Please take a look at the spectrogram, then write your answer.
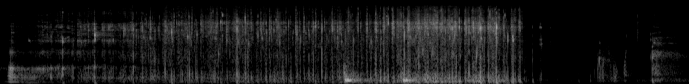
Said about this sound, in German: Ich nehme mal kurz einen Schluck Wasser.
